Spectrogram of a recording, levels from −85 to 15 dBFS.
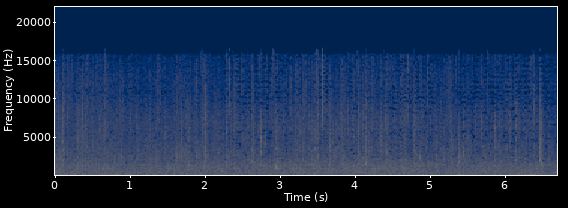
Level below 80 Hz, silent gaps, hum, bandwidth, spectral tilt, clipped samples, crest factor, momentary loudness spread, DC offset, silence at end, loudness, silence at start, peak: -56 dBFS; none; none; 17 kHz; -2.5 dB/octave; under 0.1%; 24 dB; 2 LU; under 0.1%; 0 s; -42 LUFS; 0 s; -20 dBFS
